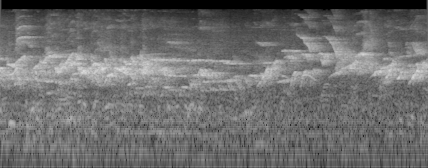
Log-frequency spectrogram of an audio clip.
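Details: White-rumped shama of the type called Belanda singing a dense, varied song of bright whistles and rapid chirps, with busy overlapping phrases against a steady hiss.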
